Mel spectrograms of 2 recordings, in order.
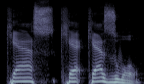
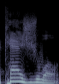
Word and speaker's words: casual: É muito comum o aluno que está aprendendo essa palavra, ele pronunciar como usual, ou usually, casual, algo assim, mas é casual, não é um som de Z, é um som de J, casual, que é o mesmo som de Júlia, Juliana.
